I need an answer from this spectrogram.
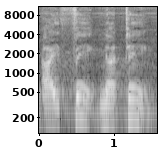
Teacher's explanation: when you say think you have to get your tongue between teeth that's called an inter Dental consonant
